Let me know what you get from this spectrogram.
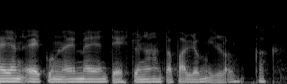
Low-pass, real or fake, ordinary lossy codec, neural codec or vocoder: none; real; none; none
